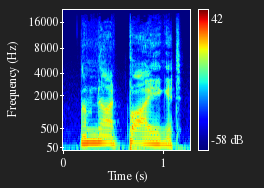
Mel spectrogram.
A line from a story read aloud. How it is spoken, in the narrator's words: spat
